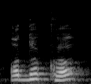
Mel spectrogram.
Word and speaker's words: অধ্যক্ষ: মত হয় আবারো বলছি আদ্য ও এর পর জ ফলাযুক্ত ব্যঞ্জনবর্ণ থাকলে ও এর উচ্চারণ উ এর মত হয় যেমন অধ্যক্ষ তোমরা এখানে লক্ষ্য করে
